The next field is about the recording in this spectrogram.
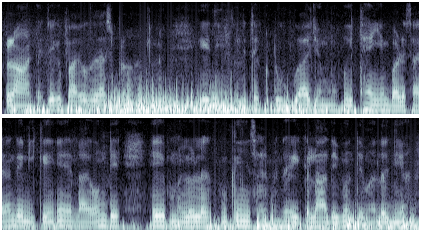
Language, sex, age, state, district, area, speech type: Dogri, male, 18-30, Jammu and Kashmir, Udhampur, rural, spontaneous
